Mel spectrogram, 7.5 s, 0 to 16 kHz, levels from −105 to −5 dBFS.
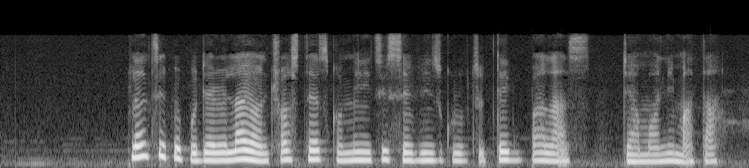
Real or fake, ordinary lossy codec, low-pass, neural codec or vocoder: fake; AAC, 64 kbps; 7.2 kHz; codec, 16 kHz, 6 kbps, DAC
